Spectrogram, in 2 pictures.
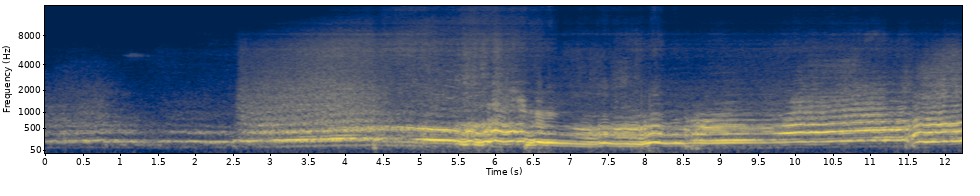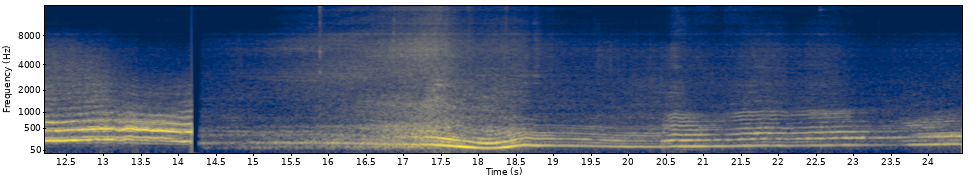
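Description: Rally cars at a nighttime stage, Subaru and N2/A6 class, roar past at speed one after another. Engines rise and fall as they come near and pull away, loud and sustained, with no talk.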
